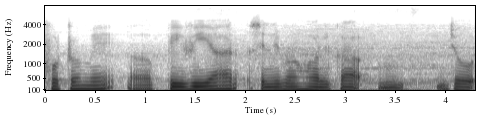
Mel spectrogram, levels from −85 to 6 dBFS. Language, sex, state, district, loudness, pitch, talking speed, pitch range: Hindi, male, Uttar Pradesh, Jyotiba Phule Nagar, -15 LUFS, 110 Hz, 110 wpm, 100-125 Hz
